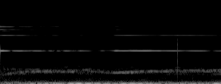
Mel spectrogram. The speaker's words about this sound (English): Find a bell button. No, there's a bell pull.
